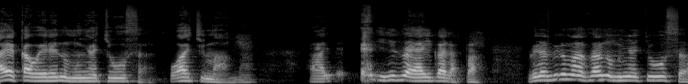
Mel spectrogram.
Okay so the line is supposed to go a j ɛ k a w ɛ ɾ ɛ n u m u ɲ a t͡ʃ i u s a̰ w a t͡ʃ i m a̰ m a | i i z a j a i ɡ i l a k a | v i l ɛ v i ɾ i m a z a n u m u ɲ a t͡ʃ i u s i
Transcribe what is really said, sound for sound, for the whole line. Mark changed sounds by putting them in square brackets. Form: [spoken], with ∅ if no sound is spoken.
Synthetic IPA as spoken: a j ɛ k a w ɛ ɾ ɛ n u m u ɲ a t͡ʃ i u s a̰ w a t͡ʃ i m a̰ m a | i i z a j a i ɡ [a] l a [p] a | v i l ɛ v i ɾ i m a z a n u m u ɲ a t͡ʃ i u s [a]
